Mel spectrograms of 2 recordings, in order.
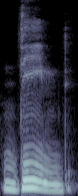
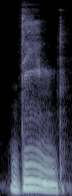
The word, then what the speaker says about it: deemed: Deem, deem, and then the ed part at the end is pronounced as the D sound, and so we have deemed, deemed.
